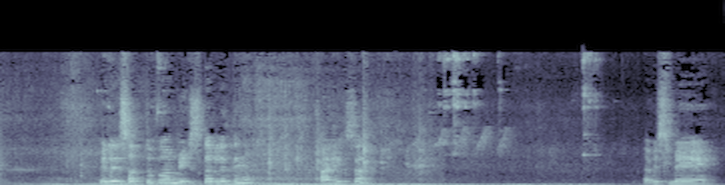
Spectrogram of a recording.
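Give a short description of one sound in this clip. A woman speaks calmly close by.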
